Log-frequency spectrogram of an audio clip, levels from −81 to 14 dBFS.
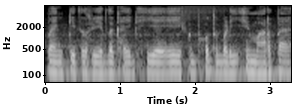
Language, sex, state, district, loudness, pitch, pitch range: Hindi, male, Punjab, Fazilka, -17 LUFS, 115 Hz, 110-115 Hz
